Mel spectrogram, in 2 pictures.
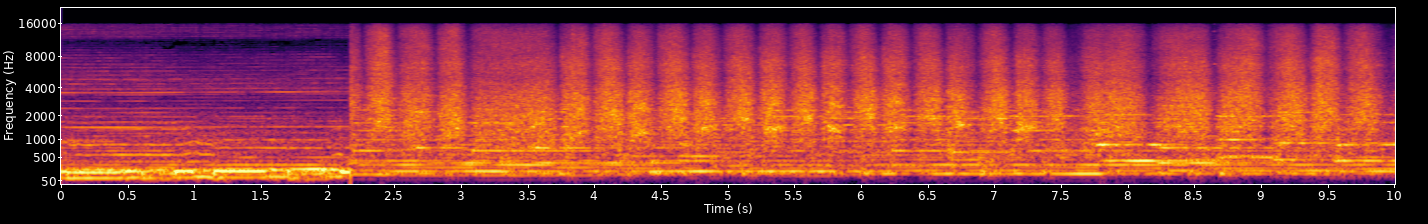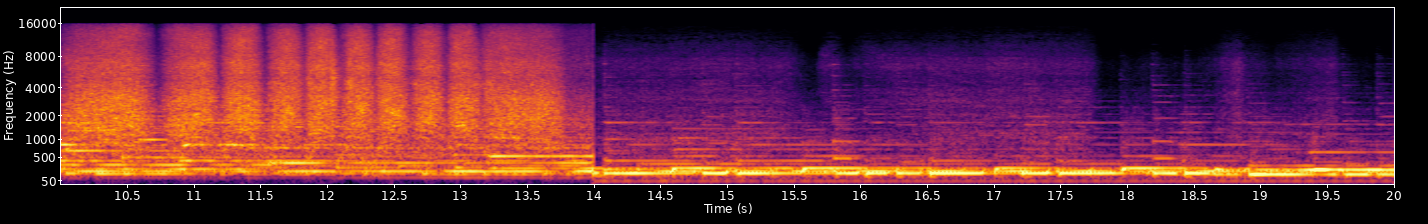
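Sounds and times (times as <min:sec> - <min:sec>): sanding block rubbing on foam: 0:02.2 - 0:14.0.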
